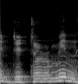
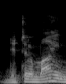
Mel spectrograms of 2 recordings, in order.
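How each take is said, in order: First: "डिटरमिन" with a short i, as in "min"; correct pronunciation. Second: "डिटरमाइन" with a long "ai" sound; the common mistaken form "डिटरमाइन"; wrong form with "ai" as in "mine"; wrong pronunciation. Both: Shown as a demonstration. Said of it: "डिटरमाइन नहीं है भाई।".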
